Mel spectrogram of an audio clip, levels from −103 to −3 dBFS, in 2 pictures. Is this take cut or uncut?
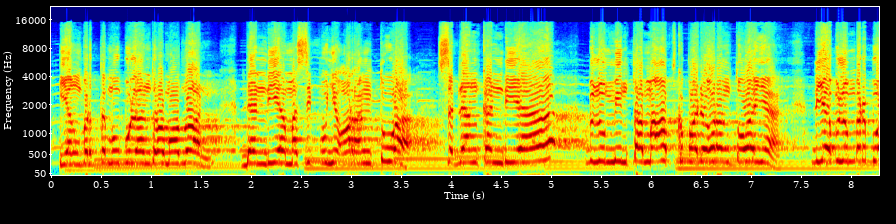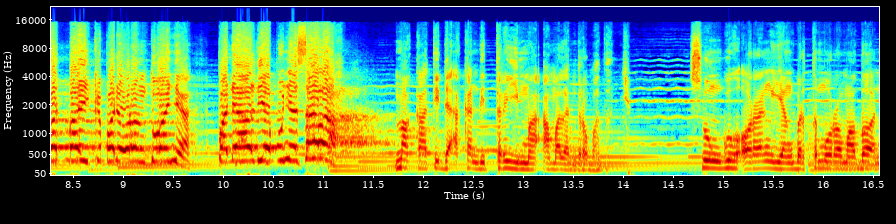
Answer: cut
